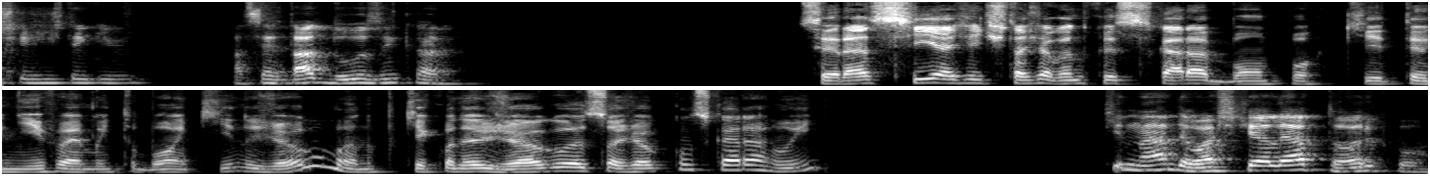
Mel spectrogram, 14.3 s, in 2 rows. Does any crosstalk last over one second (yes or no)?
no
